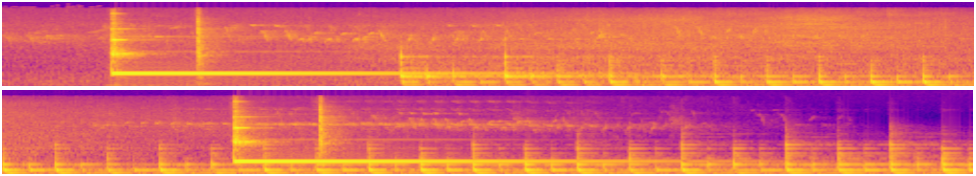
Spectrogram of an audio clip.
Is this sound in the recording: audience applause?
no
